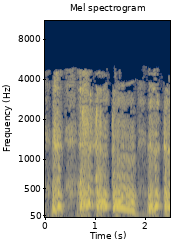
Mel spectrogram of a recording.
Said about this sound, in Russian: За его спиной раздалось вежливое покашливание.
